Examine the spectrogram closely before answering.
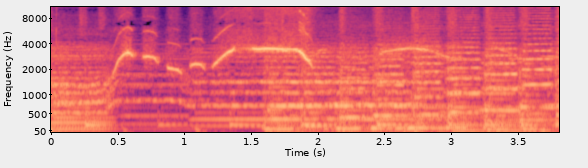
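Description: A human whistle with a sliding, rising-and-falling pitch, sounding a few swooping notes over lively music with steady instrumental backing, with a fainter whistled phrase following.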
